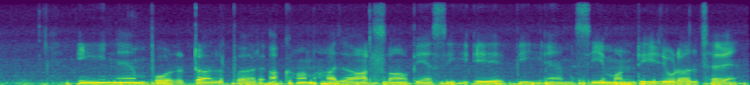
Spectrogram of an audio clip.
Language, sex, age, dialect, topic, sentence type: Maithili, male, 18-24, Bajjika, agriculture, statement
